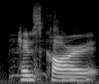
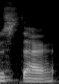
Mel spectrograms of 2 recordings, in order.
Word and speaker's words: Hamsktar: And then I was like, and then everybody kept saying Hamstar, Hamscar, and it was like the K is silent. The K is silent. Ah, And it's okay, okay. Hamstar.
